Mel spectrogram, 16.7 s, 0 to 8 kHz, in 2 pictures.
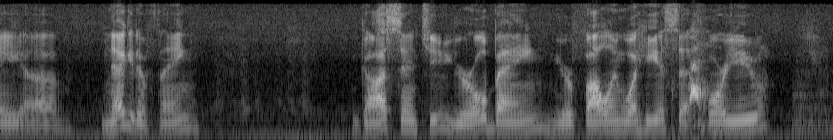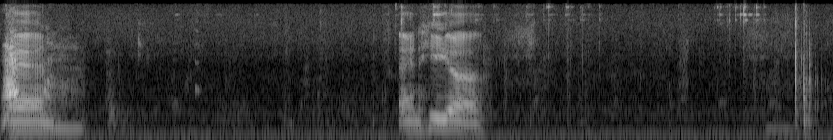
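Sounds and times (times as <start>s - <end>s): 
speech: 0.0s - 2.1s, 3.5s - 9.0s, 12.3s - 13.2s
small dog giving drawn-out yappy barks: 6.8s - 7.2s, 8.3s - 9.0s.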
